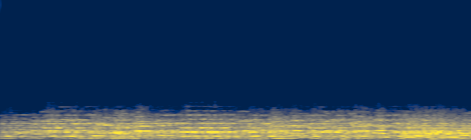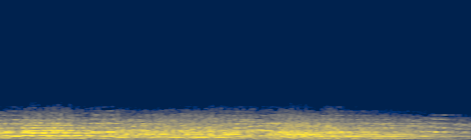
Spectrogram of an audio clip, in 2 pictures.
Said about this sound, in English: Outside the house, Brick Reed, after pressing the door chimes for a fourth time, turned to Commissioner Higgins. Well, that's strange. Surely someone in there has heard me ring.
